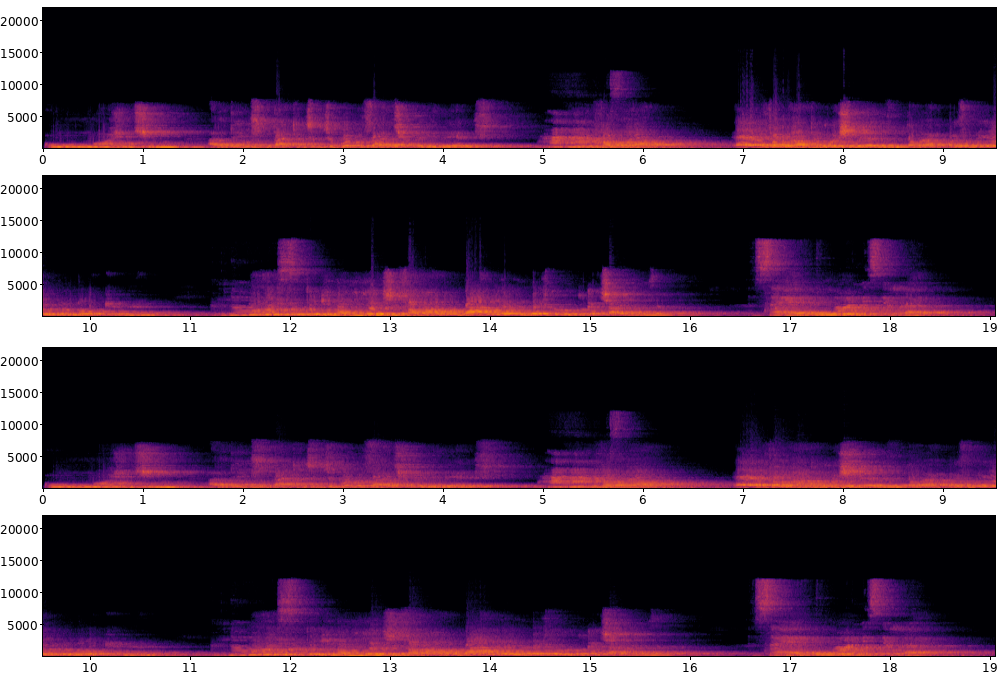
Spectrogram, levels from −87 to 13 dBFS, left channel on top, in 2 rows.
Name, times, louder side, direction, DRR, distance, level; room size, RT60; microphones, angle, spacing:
voice 1, 0.0-1.4 1.6-4.5 5.2-6.2 6.8-10.6 11.6-15.8 16.7-17.7 18.1-18.4, left 2 dB, 30° left, -1 dB, 1.3 m, -23 dB
voice 2, 4.9-6.1 11.2-11.9 16.6-18.4, equal, 10° right, -6 dB, 2.1 m, -29 dB
9.8 x 7.7 x 5.0 m, 2.3 s
head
